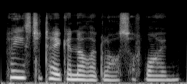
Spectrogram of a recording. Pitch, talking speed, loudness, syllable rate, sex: 230 Hz, 225 wpm, -16 LUFS, 5.7 syllables/s, female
